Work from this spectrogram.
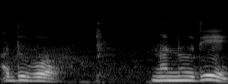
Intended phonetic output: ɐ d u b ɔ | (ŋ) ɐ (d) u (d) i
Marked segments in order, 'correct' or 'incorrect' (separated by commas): correct, incorrect, correct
